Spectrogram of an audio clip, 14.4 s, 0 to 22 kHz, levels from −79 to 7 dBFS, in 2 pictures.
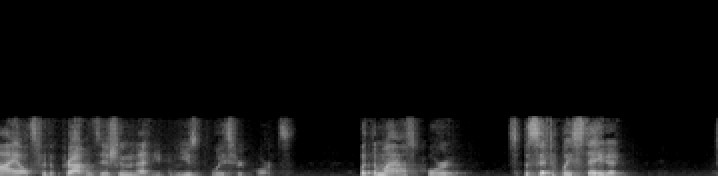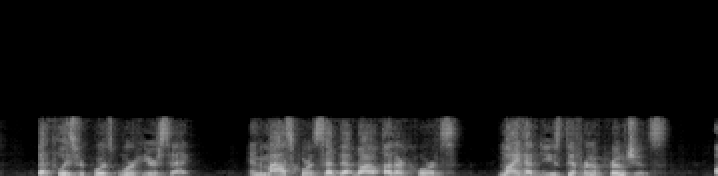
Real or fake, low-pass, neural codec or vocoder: fake; 7.2 kHz; codec, 16 kHz, 1 kbps, FunCodec, trained on LibriTTS, 50 frames a second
